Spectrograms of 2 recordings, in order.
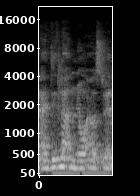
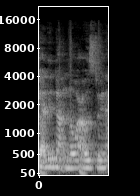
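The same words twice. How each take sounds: First: Not leaned on for emphasis; stress on not. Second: Said in the usual way. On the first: Shown as a demonstration. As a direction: press the not in "I did not know". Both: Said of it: "when I tell you".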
